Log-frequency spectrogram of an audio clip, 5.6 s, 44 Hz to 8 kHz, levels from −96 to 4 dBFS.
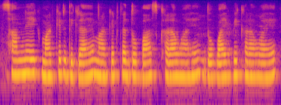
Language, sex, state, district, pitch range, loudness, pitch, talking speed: Hindi, female, Bihar, Bhagalpur, 185-200 Hz, -15 LUFS, 190 Hz, 200 wpm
